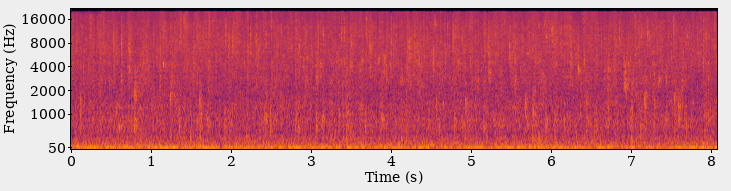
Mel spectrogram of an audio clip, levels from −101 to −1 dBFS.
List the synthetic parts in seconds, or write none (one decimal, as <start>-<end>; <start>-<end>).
1.1-3.4; 4.0-4.5; 5.3-6.2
